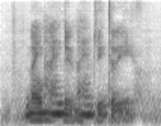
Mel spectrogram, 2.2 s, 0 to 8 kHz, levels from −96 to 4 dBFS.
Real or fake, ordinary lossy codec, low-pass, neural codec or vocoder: fake; none; none; codec, 16 kHz, 0.5 kbps, FreqCodec, larger model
